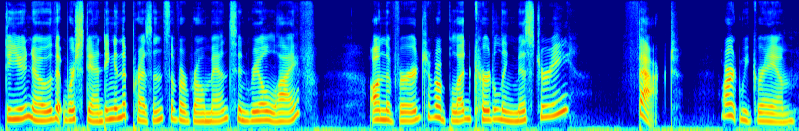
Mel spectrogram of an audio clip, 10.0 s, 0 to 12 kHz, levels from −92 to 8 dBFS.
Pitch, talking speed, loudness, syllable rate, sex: 210 Hz, 150 wpm, -20 LUFS, 5.0 syllables/s, female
